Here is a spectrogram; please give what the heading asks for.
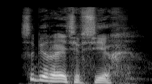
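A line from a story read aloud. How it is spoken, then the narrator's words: Sighing. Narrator (Russian): вздохнул маг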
